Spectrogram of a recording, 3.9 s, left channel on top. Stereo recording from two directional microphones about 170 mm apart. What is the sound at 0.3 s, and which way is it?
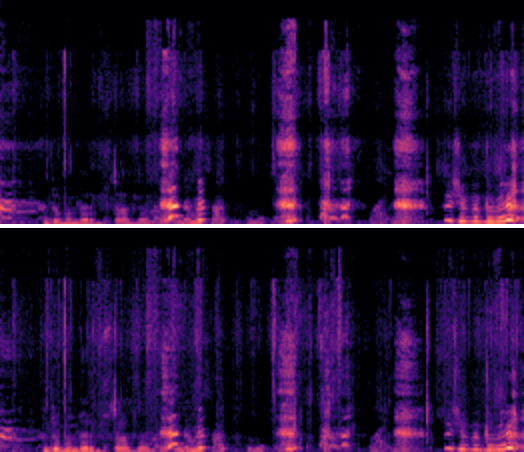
Speech, 90° right.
